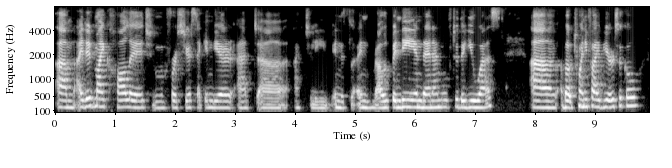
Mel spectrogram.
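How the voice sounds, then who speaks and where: A woman's voice: medium pitch, normal speed, vocal fry. Middle-aged woman, from Pakistan, panelist, casual and conversational. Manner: relaxed, many ums. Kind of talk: personal story on a virtual panel.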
